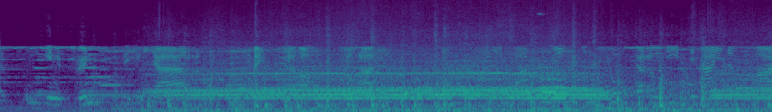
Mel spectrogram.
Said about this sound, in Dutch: Een trein uit Berlijn rijdt met grote witte stoomwolken het Rotterdamse station binnen.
